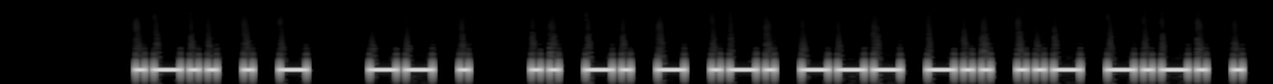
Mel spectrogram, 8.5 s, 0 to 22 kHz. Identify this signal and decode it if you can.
Morse code, heard as a keyed tone, about 20 wpm, 700 Hz. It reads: LET ME INTRODUCE
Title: Sentences from Top 1600 Words 20wpm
